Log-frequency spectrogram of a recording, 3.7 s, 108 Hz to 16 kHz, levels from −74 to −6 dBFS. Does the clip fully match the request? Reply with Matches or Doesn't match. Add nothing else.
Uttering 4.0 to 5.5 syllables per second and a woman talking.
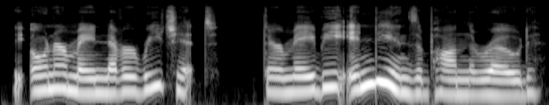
Doesn't match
